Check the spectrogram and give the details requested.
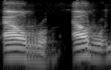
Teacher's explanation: ra harfini kalın okudum neden kalın okudum Çünkü ra harfi cezim aldığında ince kalın okunması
